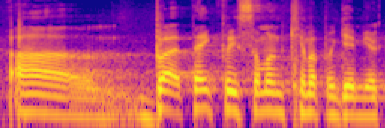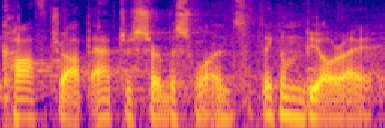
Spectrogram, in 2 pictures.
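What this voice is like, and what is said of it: Raspy voice. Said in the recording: “My voice has been in this raspy range for about 2 or 3 weeks.”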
